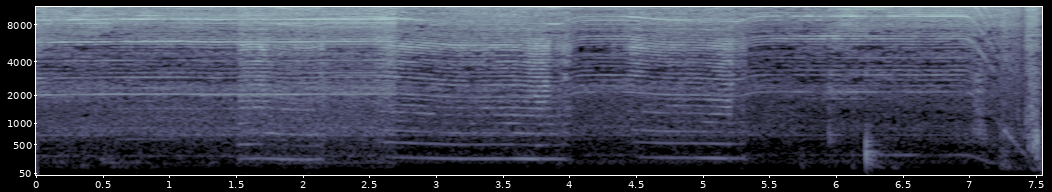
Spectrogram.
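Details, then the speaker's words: High-speed dental handpiece whining, pitch dipping, while cutting three occlusal depth orientation grooves, one per buccal cusp. Typodont mandibular first molar (#36), full veneer crown preparation. "I'll complete the grooves, and we'll start the discussion after completing the grooves. The second groove. So I've completed the second groove. And now the third groove."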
